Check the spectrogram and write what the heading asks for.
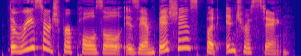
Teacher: The slight rise in pitch signals that I'm not done talking and there's more to come. · I'm pausing and slightly changing my intonation after the words proposal and ambitious. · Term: thought groups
